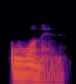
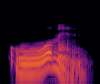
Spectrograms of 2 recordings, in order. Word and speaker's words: woman: And the last one is this, woman. You have 1 woman. Use the sound like good and book. Woman. The second syllable is relaxed and closed.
